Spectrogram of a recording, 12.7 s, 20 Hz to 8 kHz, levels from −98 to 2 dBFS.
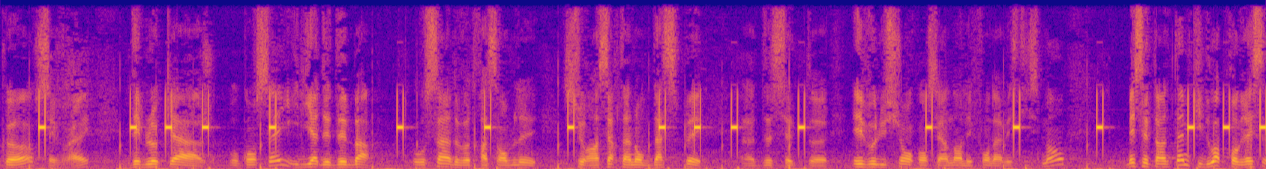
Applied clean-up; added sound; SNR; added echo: none; Telephone; -4 dB; none.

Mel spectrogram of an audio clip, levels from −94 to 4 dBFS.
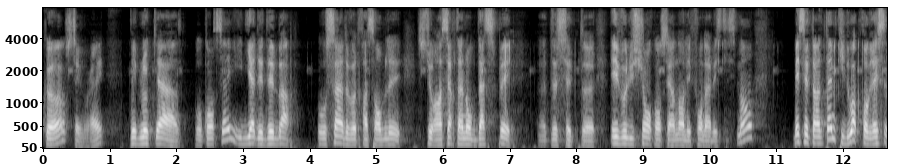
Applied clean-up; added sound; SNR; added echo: neural mask model DeepFilterNet 3.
